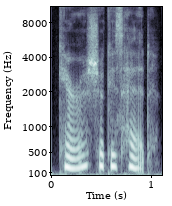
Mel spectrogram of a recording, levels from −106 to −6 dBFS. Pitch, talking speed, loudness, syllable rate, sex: 210 Hz, 215 wpm, -16 LUFS, 5.3 syllables/s, female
